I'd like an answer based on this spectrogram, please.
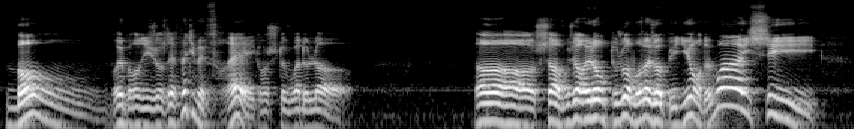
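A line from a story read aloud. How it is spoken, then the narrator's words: Thundering officer's exclamation. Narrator (French): s'écria le lieutenant-colonel d'une voix tonnante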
